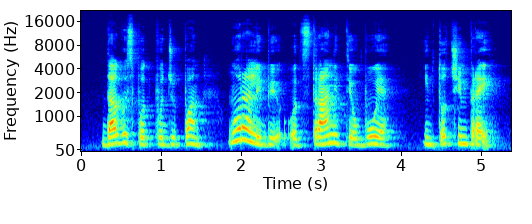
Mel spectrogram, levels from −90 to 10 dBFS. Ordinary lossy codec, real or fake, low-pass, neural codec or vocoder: none; real; 19.8 kHz; none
